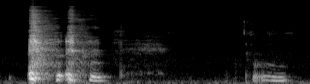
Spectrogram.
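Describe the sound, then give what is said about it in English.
Two quick, harsh coughs in close succession from an adult, followed by a short stretch of quiet talk. “my cough may be telltale there”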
